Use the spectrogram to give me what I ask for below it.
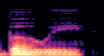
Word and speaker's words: Bowie: According to the notes, his voice, his portrayal of Bowie, pronounced like the knife.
